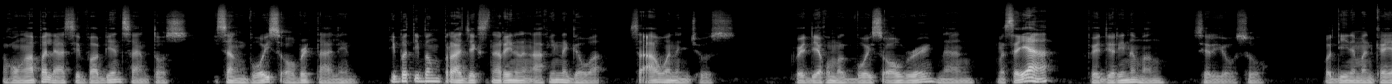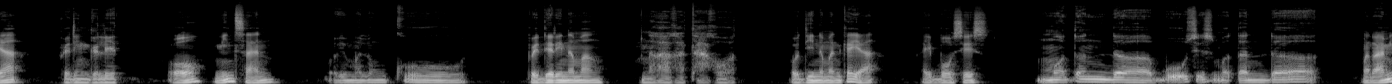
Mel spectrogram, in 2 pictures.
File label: Sample Voice Tagalog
